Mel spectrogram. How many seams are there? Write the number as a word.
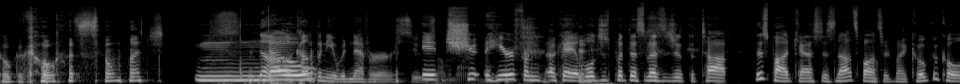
one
